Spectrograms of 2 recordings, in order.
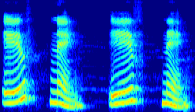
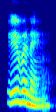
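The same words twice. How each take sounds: First: EVENING slowly broken in two, eve-ning, each time; split into syllables. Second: Said in the usual way. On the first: Shown as a demonstration. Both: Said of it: "We have two syllable and evening".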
